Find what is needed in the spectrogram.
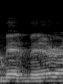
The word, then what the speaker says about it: Mera: M-E-R-A. – Oh, right. Okay. – Is that how you say it? Mira? – Mira.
